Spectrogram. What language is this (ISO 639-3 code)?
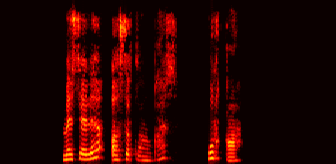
bak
